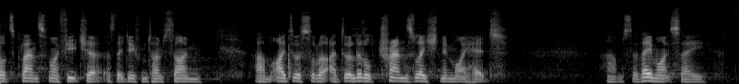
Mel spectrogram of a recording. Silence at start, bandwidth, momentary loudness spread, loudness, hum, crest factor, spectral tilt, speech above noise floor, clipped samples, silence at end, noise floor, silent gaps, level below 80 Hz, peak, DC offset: 0 s; 15 kHz; 13 LU; -29 LUFS; none; 20 dB; -4.5 dB/octave; 30 dB; under 0.1%; 0.35 s; -59 dBFS; none; -78 dBFS; -10 dBFS; under 0.1%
